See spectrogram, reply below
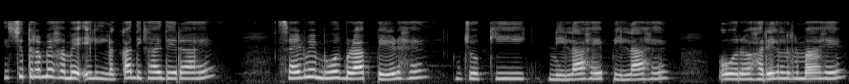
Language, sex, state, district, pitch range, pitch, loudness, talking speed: Hindi, female, Bihar, Jamui, 255-295 Hz, 275 Hz, -17 LUFS, 185 wpm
